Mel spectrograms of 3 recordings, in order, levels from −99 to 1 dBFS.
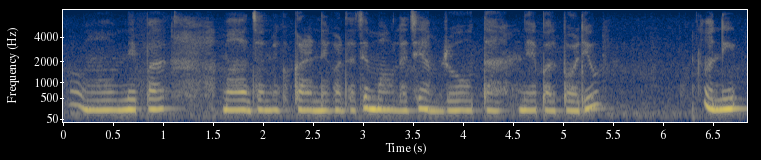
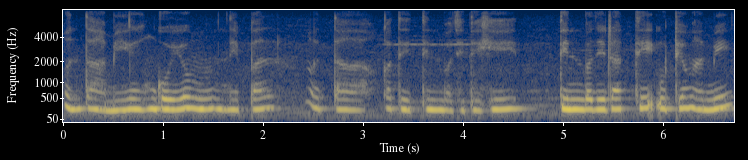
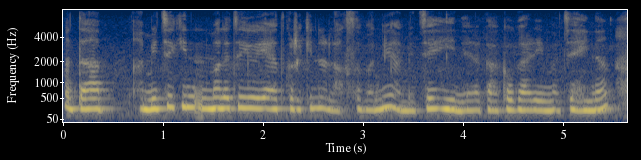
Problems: constant background noise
